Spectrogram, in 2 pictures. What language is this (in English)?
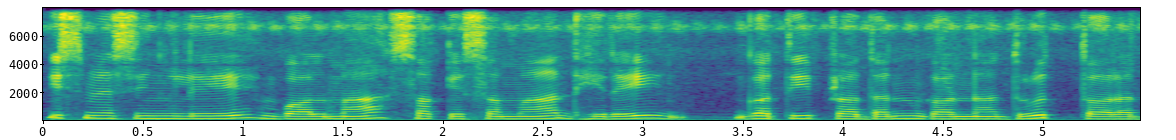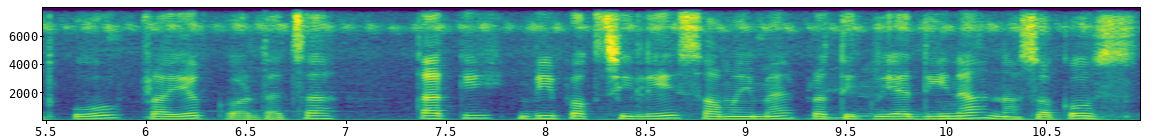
Nepali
